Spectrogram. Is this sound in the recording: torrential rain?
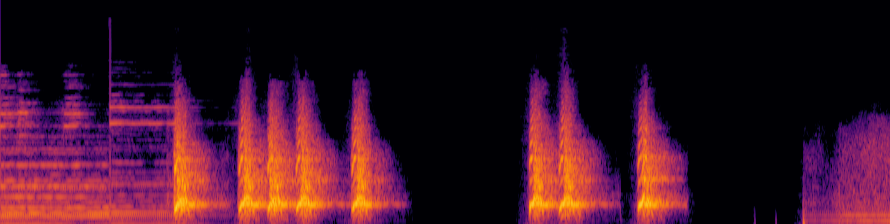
no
